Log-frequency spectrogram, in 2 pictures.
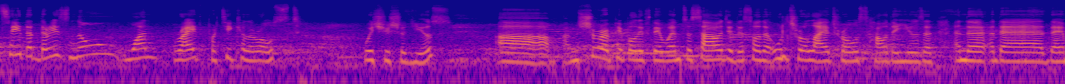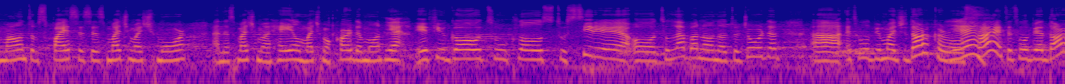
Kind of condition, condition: setting, busy venue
